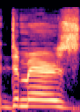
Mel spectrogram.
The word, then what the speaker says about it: Demers: I'm saying your name right, Demers, right? – Demers. Demers. Yeah, it's a. – I just realized. – Yeah. No problem. – Demers is a more French kind of.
